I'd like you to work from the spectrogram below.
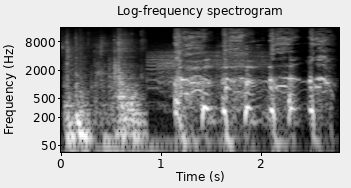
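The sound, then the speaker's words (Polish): A person coughs: one harsh cough, a short pause, then a rapid fit of about half a dozen hacking coughs in quick succession, with no speech. “Nie chowaj się, niech kaszel się schowa.”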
